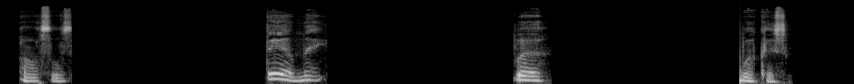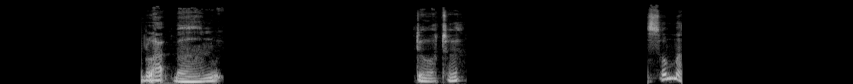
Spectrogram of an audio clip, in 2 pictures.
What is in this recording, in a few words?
Chorley district, nonrhotic; birth 1934; pa(r)cels dea(r)-me we(r)e wo(r)ke(r)s Blackbu; rhoticity; accents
